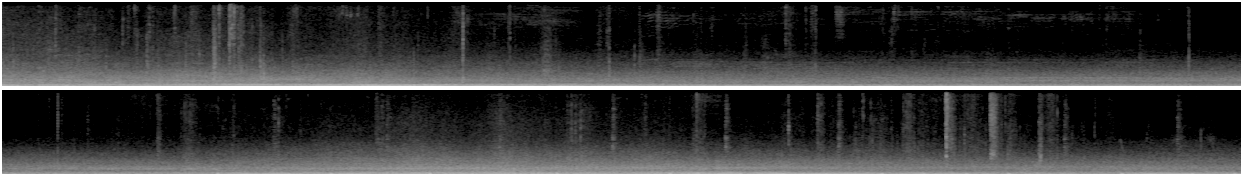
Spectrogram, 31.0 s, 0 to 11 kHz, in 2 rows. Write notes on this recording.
Outside of Rendezvous Bar, pedestrians walking and faint music can be heard. Recorded with ZOOM H4N Pro with a dead cat.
